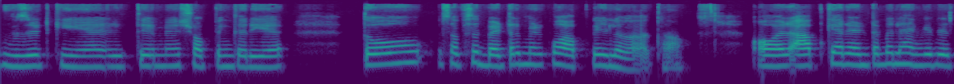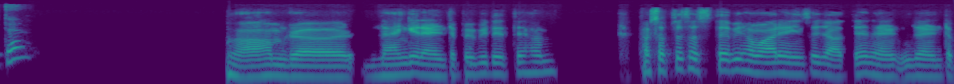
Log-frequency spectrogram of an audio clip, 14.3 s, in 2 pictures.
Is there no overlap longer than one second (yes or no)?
yes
